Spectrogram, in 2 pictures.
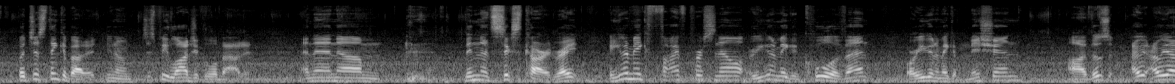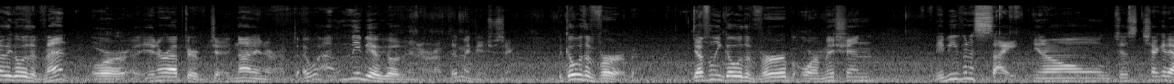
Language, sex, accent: English, male, American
